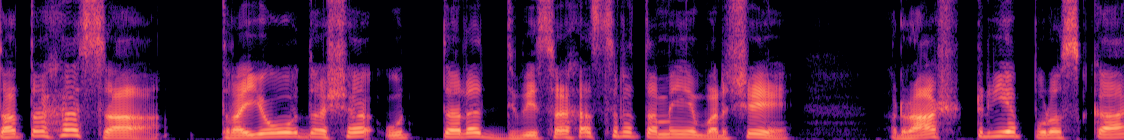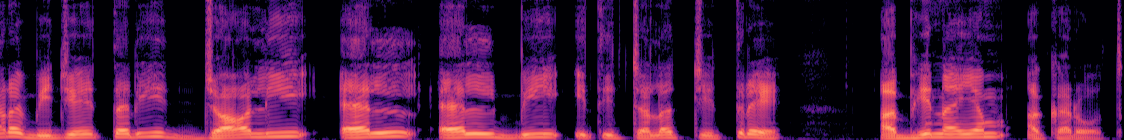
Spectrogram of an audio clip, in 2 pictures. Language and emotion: Sanskrit, neutral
